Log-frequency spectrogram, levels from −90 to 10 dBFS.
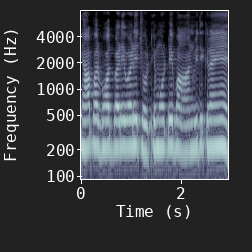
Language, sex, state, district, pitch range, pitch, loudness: Hindi, female, Bihar, Gopalganj, 210-220 Hz, 215 Hz, -17 LUFS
